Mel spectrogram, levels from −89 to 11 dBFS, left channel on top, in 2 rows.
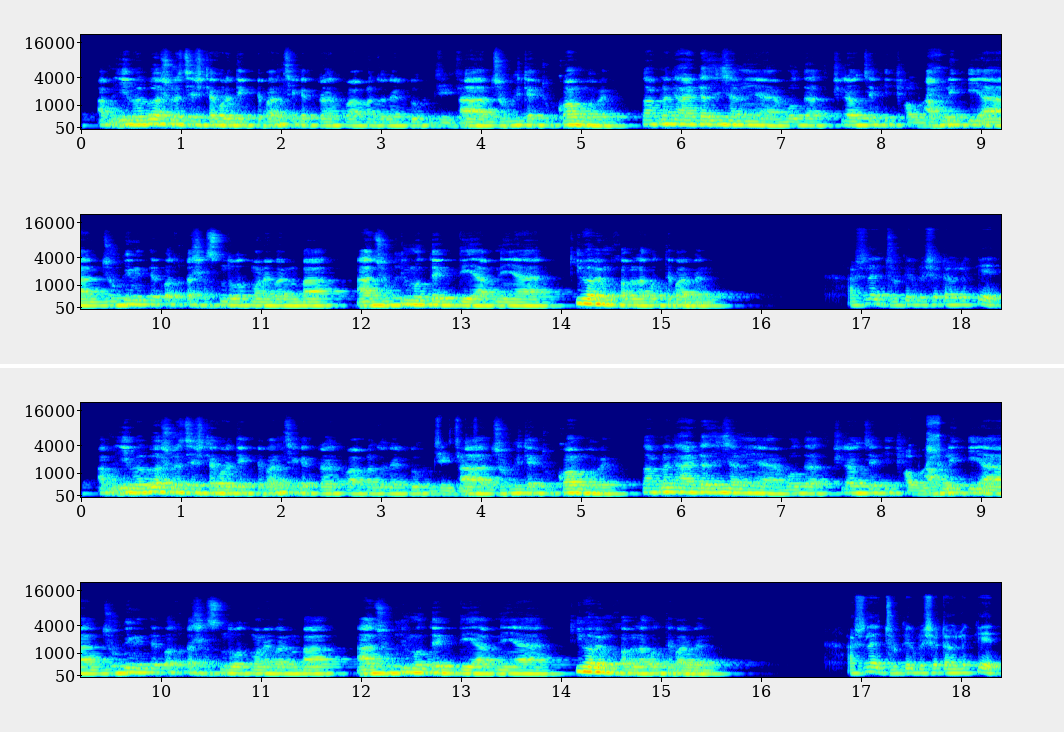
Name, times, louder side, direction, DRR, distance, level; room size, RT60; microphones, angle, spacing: voice 1, 0.2-3.4 3.8-5.3 5.6-8.0 8.4-11.6 11.9-13.8 14.1-15.5, equal, 20° left, -5 dB, 1.2 m, -30 dB
voice 2, 3.5-4.0 8.2-8.8 16.9-18.3, right 3 dB, 55° right, 7 dB, 0.5 m, -37 dB
4.1 x 4.1 x 2.7 m, 0.69 s
head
